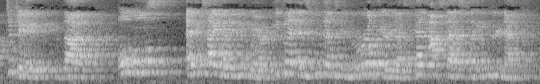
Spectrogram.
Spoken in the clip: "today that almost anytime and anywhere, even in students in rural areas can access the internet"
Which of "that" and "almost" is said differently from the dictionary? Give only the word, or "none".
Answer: almost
